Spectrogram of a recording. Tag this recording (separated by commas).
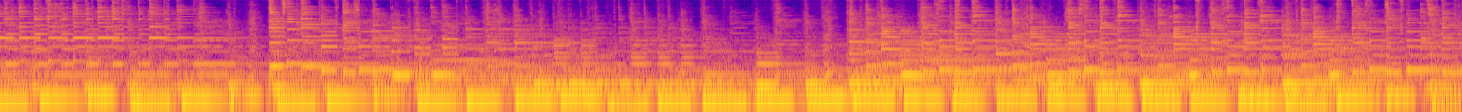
Musical instrument, Music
